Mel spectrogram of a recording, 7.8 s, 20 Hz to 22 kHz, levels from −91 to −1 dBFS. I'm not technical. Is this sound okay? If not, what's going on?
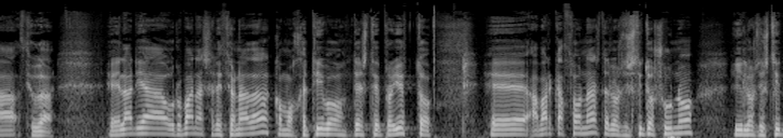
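Yes, nothing wrong can be heard in this sound.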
